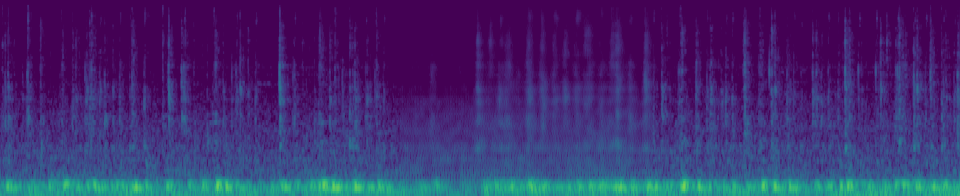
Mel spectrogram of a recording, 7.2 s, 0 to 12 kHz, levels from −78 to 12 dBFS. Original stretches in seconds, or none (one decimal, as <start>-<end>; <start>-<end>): 0.0-3.0; 4.9-7.2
